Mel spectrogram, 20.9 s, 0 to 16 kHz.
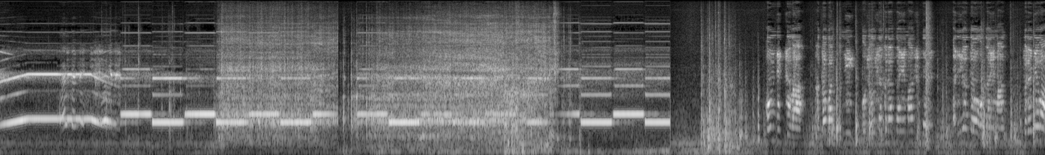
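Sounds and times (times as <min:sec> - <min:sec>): toy two-tone siren: 0:00.0 - 0:13.4.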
